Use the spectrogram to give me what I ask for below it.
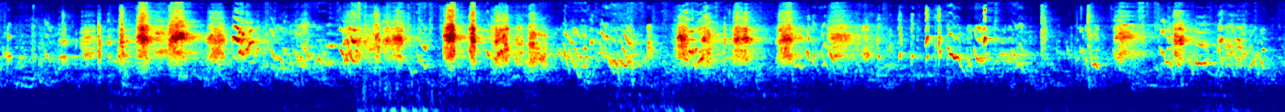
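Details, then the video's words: Australian budgie parrots chirping in a steady stream of sharp, high squeaks and chattering notes, voices overlapping, with a soft low bump near the two-second mark. "Sound of Budgies parrot Budgies chirping sound"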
